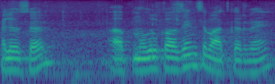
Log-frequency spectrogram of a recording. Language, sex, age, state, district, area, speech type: Urdu, male, 18-30, Delhi, East Delhi, urban, spontaneous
